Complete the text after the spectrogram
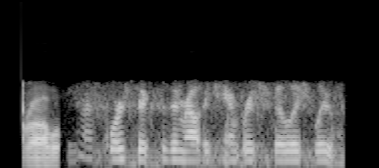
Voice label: PS TAC, p25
